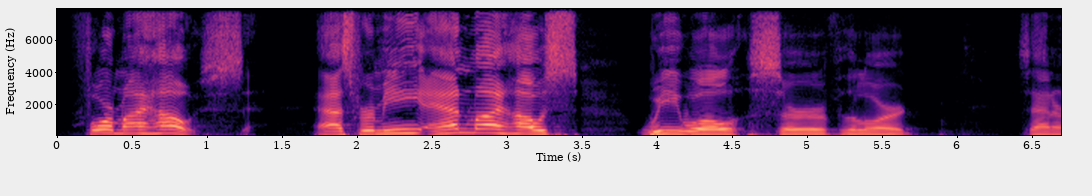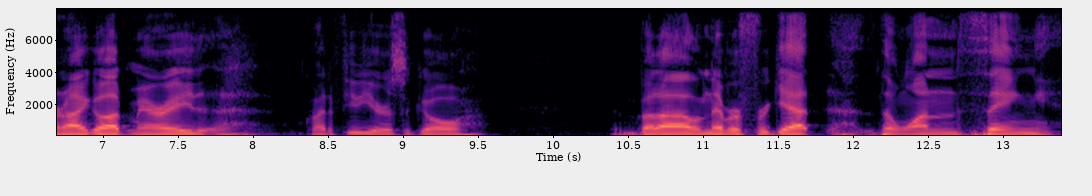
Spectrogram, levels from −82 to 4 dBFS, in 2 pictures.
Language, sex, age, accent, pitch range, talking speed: English, male, 50-69, American, 115-135 Hz, 145 wpm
